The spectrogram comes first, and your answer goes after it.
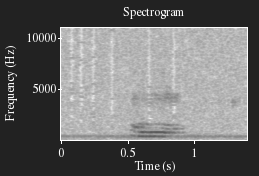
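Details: Shelby, a young female shelter cat of about two years in foster care with Purrfect Pals, on a morning visit; one short, quiet tonal meow of under a second, steady in pitch, over a low background hum.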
